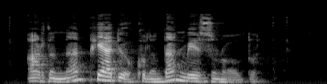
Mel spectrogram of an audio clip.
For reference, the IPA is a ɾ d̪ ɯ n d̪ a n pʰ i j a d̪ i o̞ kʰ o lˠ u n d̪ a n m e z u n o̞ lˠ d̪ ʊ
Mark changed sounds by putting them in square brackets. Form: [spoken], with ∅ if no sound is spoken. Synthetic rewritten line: a ɾ d̪ ɯ n d̪ a n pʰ i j a d̪ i o̞ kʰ [u] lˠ u n d̪ a n m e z u n o̞ lˠ d̪ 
